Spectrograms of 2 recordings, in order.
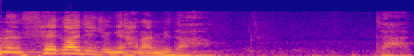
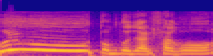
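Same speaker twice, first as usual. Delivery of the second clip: doting mother; 6 semitones higher, 7 dB louder than usual. Retold or imitated. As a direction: sigh of 어휴 shot much higher and louder, then cooing. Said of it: "뭐라 하냐면". (높게 감탄하며 아기를 칭찬하는 엄마)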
